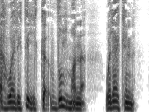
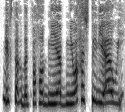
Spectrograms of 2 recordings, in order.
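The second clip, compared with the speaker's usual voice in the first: much higher, fast tearful longing; crying; 10 semitones higher, faster than usual. Acted. Umm Faris tells her son she misses him, crying fast. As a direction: rush the longing through tears. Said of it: "وهي تبكي قائلة".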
